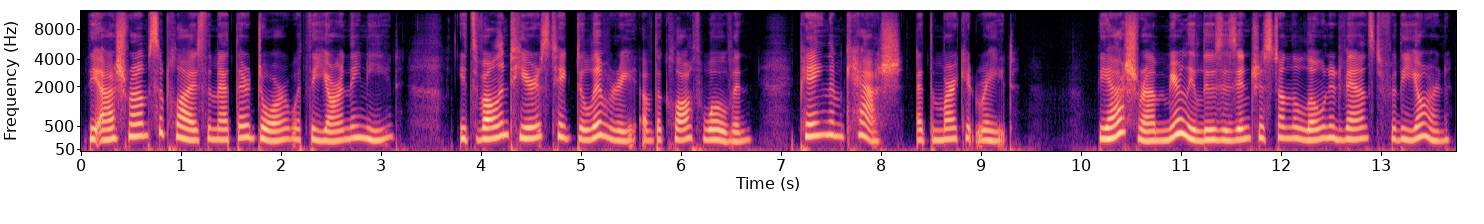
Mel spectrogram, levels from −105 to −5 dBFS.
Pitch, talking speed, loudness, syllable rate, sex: 230 Hz, 170 wpm, -19 LUFS, 4.8 syllables/s, female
